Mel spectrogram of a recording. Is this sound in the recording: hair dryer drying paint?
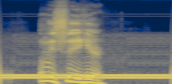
no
